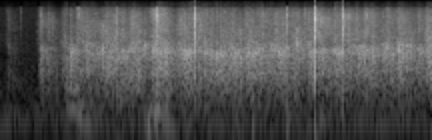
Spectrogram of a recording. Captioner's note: applause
